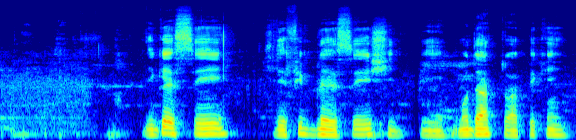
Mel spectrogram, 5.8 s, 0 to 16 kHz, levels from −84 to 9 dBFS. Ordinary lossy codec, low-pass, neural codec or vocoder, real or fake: none; 14.4 kHz; none; real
